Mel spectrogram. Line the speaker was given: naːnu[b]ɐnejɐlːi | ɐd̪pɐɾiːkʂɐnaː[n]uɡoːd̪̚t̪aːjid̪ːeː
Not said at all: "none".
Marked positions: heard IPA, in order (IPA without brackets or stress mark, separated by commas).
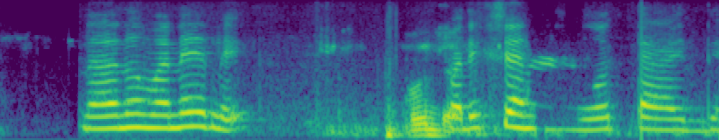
m, n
